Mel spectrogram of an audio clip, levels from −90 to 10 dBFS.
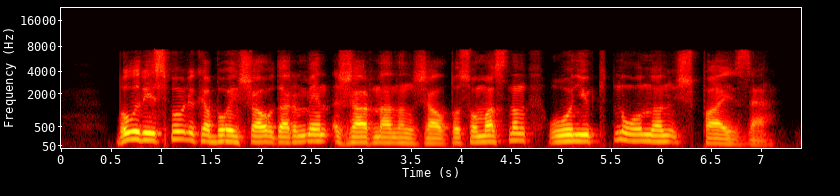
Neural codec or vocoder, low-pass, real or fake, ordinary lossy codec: codec, 16 kHz, 0.8 kbps, ZipCodec; 7.2 kHz; fake; AAC, 48 kbps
